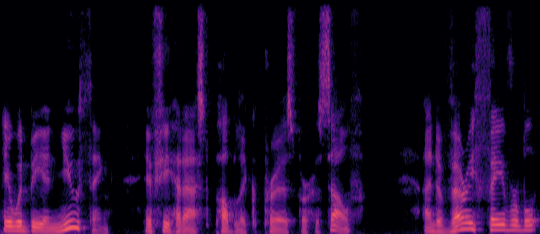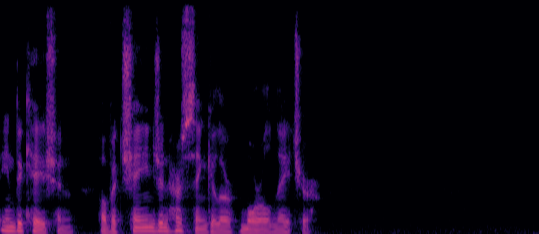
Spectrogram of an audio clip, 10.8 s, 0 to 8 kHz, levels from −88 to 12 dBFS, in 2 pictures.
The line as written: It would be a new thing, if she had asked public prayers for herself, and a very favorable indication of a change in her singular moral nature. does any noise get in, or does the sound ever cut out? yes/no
no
